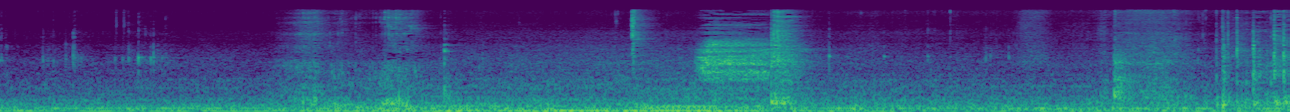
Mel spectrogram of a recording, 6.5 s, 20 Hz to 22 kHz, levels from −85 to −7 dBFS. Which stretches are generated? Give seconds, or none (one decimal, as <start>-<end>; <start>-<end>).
5.4-6.5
